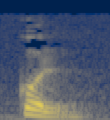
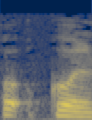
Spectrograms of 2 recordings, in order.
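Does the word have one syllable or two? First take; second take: one; two. First: The word has one syllable without an initial vowel. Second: The word has two syllables with an initial vowel. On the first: The speaker calls it right. "namun dibaca kul" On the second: The speaker calls it wrong. "tidak dibaca u'kul"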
